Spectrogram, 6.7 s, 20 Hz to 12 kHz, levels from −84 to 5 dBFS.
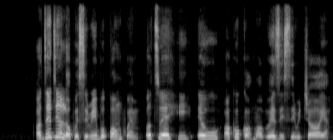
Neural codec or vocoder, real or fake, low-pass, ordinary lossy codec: codec, 24 kHz, 3.1 kbps, DualCodec; fake; none; none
